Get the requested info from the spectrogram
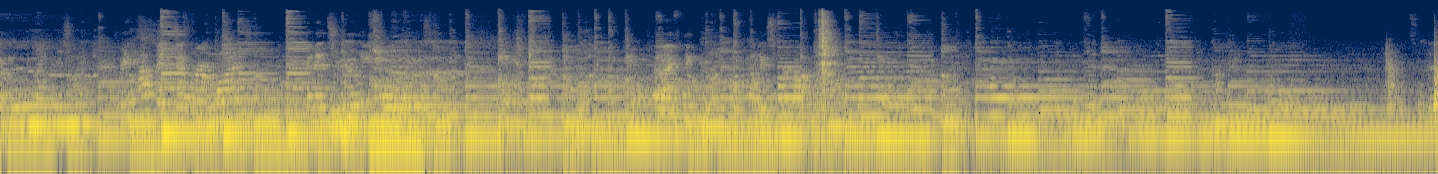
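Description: Steel-string acoustic guitar strummed through the instrumental closing bars of a song.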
